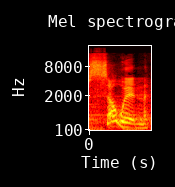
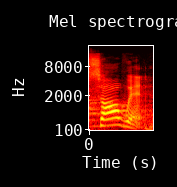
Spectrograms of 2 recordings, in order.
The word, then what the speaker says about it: Samhain: Starting off this countdown, we have Samhain, which I always pronounce as Samhain, but apparently it's Samhain.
